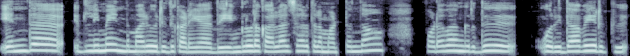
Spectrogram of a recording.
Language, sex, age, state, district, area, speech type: Tamil, female, 18-30, Tamil Nadu, Thanjavur, rural, spontaneous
